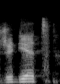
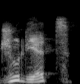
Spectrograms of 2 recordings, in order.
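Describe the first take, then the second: First: It is said with a French accent. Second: It is said with an English accent.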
